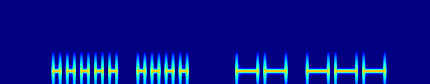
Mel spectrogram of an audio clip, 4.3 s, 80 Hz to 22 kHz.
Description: Morse code, heard as a keyed tone, about 17 wpm, 700 Hz. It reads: 5H MO
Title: Winter Field Day Exchanges Encore 17wpm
